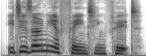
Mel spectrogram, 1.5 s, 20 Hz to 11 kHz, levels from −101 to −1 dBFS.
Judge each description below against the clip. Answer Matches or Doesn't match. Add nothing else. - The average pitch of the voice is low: Doesn't match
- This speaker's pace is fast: Matches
